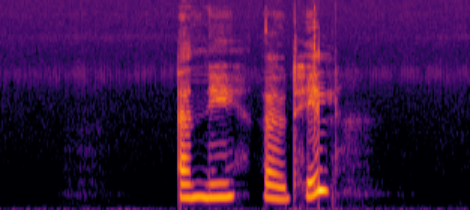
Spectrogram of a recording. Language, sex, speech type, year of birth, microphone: Norwegian, female, read, 1983, Sennheiser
